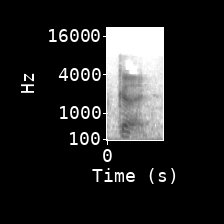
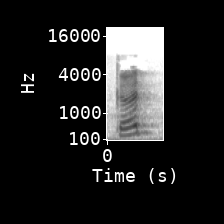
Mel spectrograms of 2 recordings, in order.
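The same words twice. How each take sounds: First: Good. said as a falling answer. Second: Good? asked with a rising tune; questioning rise. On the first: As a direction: answer Good. with the pitch dropping. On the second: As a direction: ask Good? as a question, pitch up at the end. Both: Shown as a demonstration.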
